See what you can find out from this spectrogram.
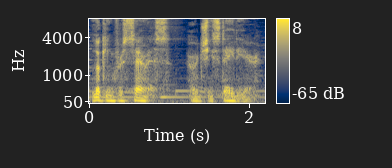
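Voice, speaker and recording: An actor playing a gruff, grizzled monster hunter in a video game, speaking in short, flat lines. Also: male voice, normal speed, over music. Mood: dry. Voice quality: low, flat, terse delivery.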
